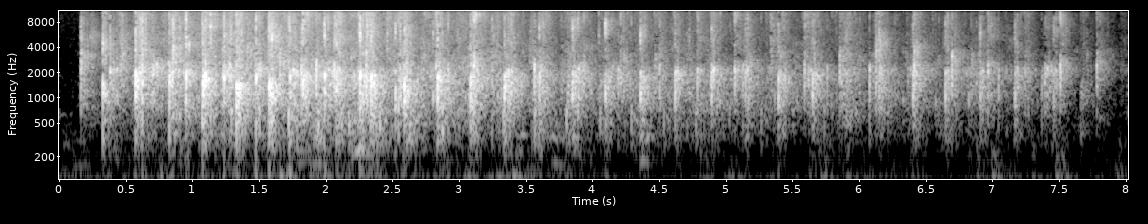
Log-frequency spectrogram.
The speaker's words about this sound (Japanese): スタジオジブリの、えー、鈴木敏夫さんになります、えー、拍手でお迎えくださいませ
